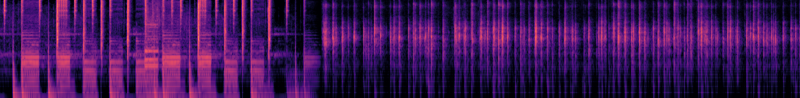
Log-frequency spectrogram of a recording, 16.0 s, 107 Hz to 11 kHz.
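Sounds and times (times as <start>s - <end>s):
mechanical keyboard typing: 6.4s - 16.0s.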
